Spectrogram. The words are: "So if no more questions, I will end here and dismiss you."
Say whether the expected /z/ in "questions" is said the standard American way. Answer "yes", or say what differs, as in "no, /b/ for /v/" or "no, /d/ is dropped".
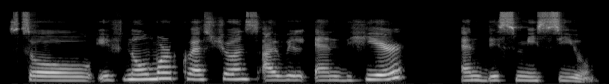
no, /s/ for /z/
